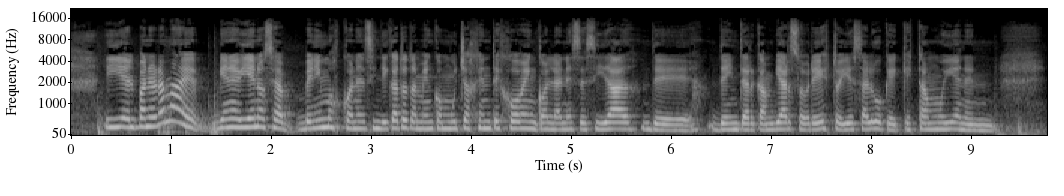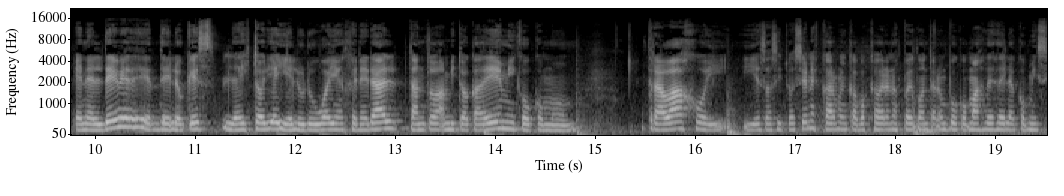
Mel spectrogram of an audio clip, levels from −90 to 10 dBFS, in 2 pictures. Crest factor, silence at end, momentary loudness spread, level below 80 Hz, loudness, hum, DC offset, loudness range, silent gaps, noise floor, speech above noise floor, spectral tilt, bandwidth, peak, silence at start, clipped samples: 18 dB; 0 s; 9 LU; -50 dBFS; -24 LUFS; none; under 0.1%; 5 LU; none; -46 dBFS; 23 dB; -4.5 dB/octave; 15.5 kHz; -6 dBFS; 0 s; under 0.1%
